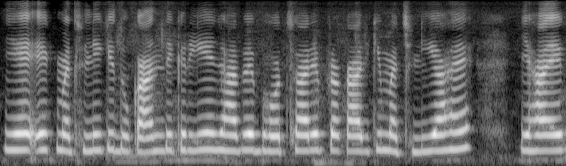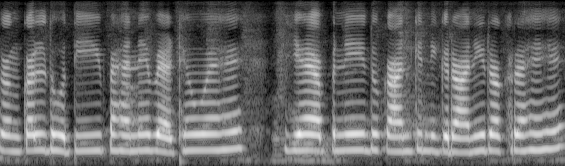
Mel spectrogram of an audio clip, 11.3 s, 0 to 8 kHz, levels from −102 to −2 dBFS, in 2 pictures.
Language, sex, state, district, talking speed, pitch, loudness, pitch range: Hindi, female, Bihar, Gopalganj, 170 wpm, 285 Hz, -21 LUFS, 280-295 Hz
